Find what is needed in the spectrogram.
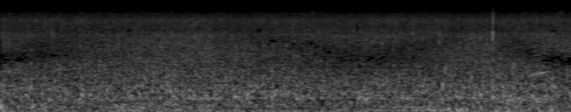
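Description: Steady rush of water from a stepped cascade spilling into a pool.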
